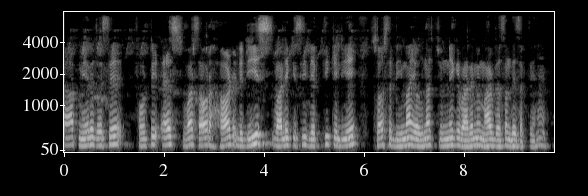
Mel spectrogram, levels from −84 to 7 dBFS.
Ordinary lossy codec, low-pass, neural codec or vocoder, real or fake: AAC, 32 kbps; 7.2 kHz; none; real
